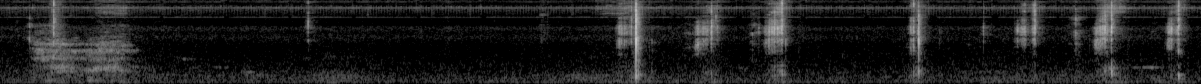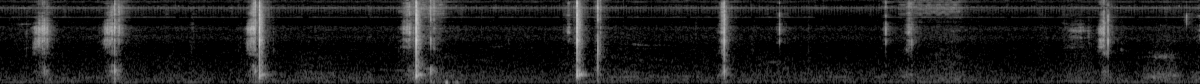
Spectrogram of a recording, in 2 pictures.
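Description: Scissors snipping knitted yarn threads on a half jacket, a long run of crisp, separate cuts in uneven rhythm, close and quiet against a near-silent background, with no talking.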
